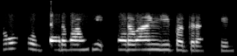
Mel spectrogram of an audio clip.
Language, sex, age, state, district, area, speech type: Marathi, female, 18-30, Maharashtra, Ahmednagar, rural, conversation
